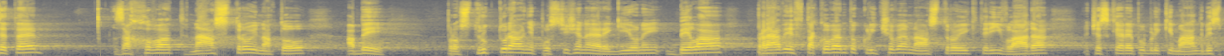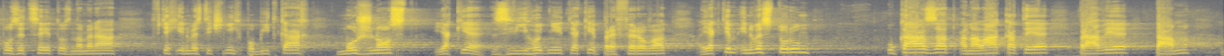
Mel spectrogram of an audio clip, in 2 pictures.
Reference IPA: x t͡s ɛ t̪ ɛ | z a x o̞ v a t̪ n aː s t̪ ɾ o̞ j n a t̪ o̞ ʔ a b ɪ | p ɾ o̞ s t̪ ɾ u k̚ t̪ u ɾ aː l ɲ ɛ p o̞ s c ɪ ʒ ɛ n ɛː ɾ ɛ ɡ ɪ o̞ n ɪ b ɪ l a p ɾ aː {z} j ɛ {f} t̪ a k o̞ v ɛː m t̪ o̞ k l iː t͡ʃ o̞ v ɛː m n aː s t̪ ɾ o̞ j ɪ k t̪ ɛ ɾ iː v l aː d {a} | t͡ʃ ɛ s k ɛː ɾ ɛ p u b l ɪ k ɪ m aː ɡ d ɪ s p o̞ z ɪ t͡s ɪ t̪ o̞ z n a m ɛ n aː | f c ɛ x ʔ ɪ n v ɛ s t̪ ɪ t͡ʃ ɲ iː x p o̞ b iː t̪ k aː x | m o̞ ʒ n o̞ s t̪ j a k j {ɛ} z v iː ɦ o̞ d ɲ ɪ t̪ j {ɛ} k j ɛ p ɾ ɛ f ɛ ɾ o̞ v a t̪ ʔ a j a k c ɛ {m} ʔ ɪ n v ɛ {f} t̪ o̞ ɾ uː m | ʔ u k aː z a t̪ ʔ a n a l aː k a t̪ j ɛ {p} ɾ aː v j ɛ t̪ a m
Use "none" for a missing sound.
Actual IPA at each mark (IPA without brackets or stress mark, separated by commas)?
v, f, a, ɛ, a, m, s, p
